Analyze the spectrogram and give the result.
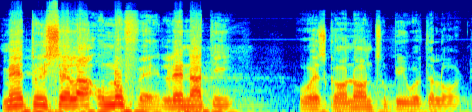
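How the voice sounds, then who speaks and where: Delivering a solemn, measured funeral eulogy, a native Tongan speaker with a Tongan accent lifts his voice on every name. He has a fairly high, slightly bright voice with vocal fry, heard through long hall reverb.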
